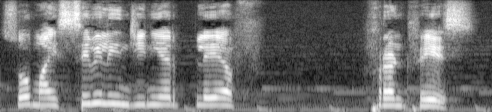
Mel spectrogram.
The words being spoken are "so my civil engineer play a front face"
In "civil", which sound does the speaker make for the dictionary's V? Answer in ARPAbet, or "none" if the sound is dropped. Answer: V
